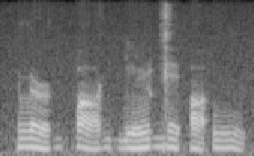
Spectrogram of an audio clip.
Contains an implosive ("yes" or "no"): yes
